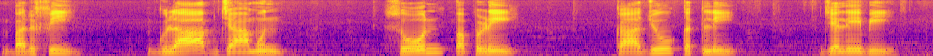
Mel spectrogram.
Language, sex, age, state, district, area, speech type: Urdu, male, 30-45, Bihar, Araria, rural, spontaneous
